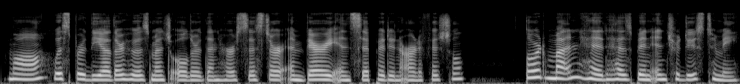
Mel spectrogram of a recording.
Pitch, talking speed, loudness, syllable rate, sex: 225 Hz, 185 wpm, -18 LUFS, 5.9 syllables/s, female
